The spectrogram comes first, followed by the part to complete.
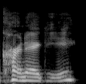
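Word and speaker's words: Carnegie: and the Rockefellers in CargI. Full disclosure, I went to CargI Melon and they teach you how to pronounce it that way.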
